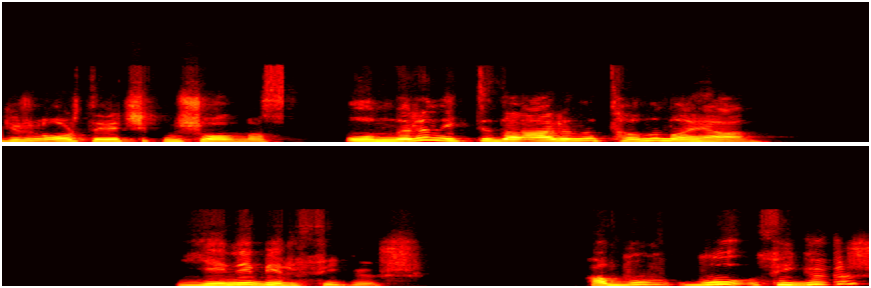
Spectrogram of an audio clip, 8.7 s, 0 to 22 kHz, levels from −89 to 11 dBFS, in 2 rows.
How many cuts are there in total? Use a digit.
0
